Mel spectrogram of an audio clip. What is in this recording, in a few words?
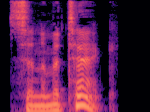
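"cinematheque", British English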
